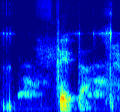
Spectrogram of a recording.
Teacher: son sonidos en las cuales hay una hay un rozamiento ya hay un rozamiento en la salida y no hay una obstrucción total en la salida del aire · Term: fricativas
